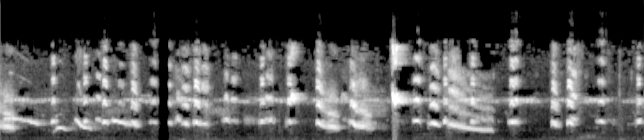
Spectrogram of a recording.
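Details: Green-winged saltator, a tournament bird, singing to warm up other saltators: a falling whistled phrase at the start, clusters of short notes, and strong sweeping downward whistles midway, with a faint continuous high tone.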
